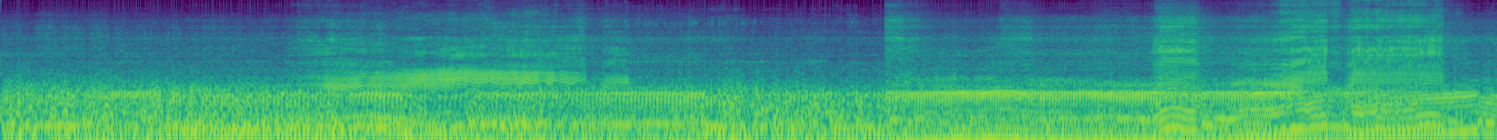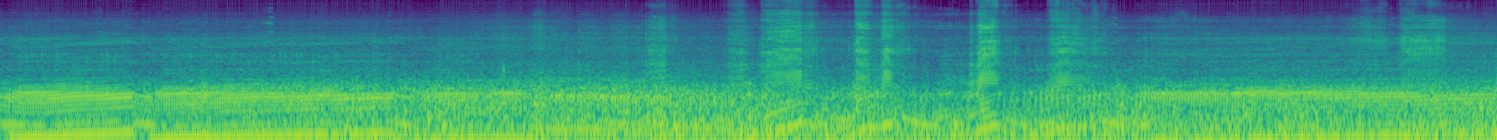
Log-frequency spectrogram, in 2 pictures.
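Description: Dirt bike engine running under the rider, heard from a helmet camera, its pitch rising and falling as the throttle is opened and closed across rough grass. Short bursts of rushing, clattering noise come a little before halfway and again after about twenty seconds.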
